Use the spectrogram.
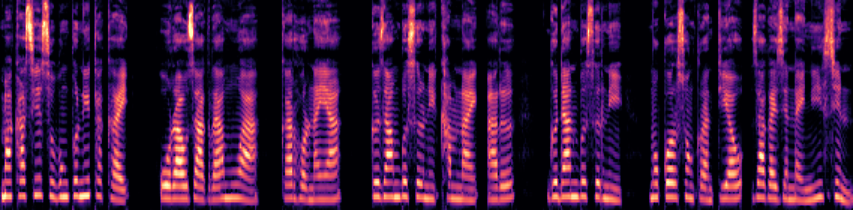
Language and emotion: Bodo, neutral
